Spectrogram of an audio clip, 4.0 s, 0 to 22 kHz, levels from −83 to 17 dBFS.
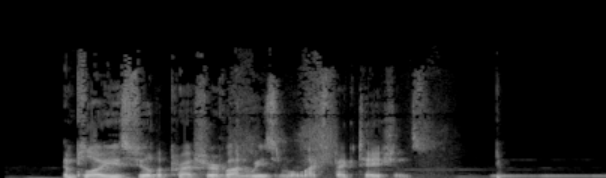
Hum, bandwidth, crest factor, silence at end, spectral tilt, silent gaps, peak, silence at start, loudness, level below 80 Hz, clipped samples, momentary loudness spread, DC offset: none; 16 kHz; 18 dB; 0 s; -5 dB/octave; none; 0 dBFS; 0.4 s; -17 LUFS; -52 dBFS; under 0.1%; 20 LU; under 0.1%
